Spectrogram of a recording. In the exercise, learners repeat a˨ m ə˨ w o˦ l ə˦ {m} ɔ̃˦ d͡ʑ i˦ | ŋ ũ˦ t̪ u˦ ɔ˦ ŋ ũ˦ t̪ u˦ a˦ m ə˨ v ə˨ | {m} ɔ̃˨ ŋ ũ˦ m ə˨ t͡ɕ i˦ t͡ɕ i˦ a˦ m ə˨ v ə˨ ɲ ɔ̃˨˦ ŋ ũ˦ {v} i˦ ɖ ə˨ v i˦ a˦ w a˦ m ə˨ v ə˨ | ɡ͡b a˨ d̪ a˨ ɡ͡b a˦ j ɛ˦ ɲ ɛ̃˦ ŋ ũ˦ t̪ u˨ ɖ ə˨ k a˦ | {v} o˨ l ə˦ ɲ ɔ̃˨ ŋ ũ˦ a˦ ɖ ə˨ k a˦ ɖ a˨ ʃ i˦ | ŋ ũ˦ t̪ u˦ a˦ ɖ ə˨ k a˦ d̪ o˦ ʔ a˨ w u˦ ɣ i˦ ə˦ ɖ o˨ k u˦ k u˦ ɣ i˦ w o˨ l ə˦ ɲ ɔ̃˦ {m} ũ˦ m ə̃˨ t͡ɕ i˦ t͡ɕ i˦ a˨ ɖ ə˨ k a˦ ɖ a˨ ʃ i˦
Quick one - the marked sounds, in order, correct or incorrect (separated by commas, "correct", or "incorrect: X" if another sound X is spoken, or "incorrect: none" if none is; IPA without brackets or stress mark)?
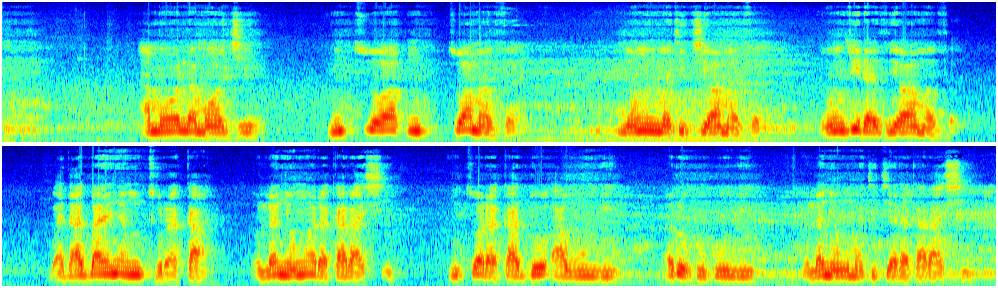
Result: correct, incorrect: ɲ, correct, incorrect: w, incorrect: ŋ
